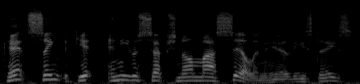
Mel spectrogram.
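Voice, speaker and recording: Kindly male pastor played by a male actor for radio drama: earnest family man, slightly high bright voice, halting phrasing. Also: very animated. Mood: friendly, hospitable. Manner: hesitant, repeating words as he reassures. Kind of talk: radio play acting.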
